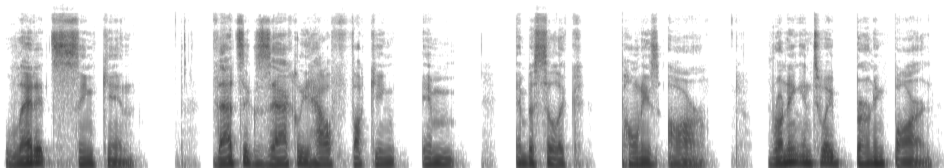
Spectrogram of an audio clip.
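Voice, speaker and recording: The reader here has a lowish, dark-toned voice and takes things slowly while reacting to a piece of fan fiction. Between lines he throws in offhand commentary, fumbling and repeating words and swearing without restraint; there's no room sound at all.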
